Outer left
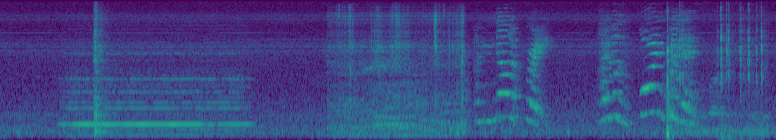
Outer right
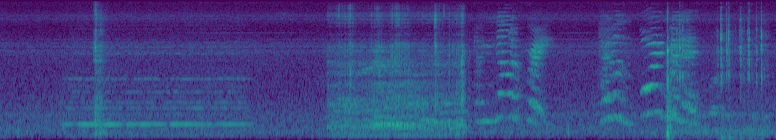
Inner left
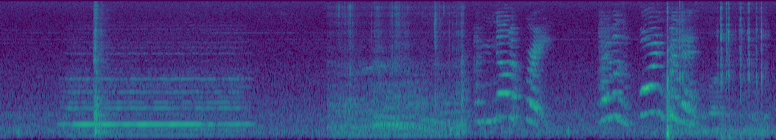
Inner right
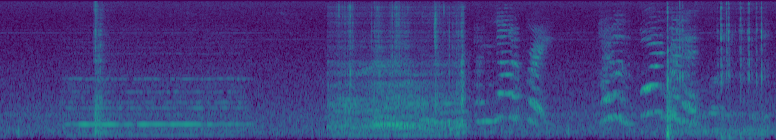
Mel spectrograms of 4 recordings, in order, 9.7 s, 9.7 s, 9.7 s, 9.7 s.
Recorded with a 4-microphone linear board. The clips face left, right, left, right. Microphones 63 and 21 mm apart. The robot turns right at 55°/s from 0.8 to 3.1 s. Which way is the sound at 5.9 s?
75° left (ahead or behind).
